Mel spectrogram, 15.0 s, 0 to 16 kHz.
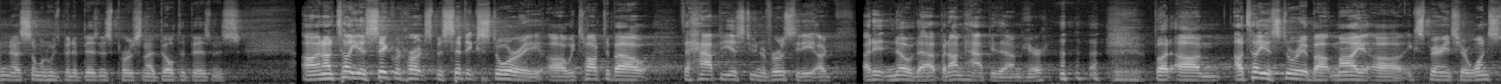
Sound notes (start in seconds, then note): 10.6 laughs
